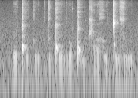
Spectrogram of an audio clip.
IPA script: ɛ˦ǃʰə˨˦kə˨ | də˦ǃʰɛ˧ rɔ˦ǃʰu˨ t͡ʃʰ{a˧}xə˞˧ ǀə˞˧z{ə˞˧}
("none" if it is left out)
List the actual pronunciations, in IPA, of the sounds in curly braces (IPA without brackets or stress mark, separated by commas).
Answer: a˧, ə˞˧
